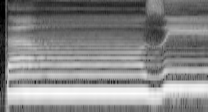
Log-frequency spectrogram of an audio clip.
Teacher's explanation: tanzilum tan di sini ada hukum tajwid namanya ikhfa hakiki ausat karena nun sukun bertemu huruf zai cara bacanya nun disamarkan ke zai disertai bunyi dengung dengan tingkat dengung dan kesamarannya sama besar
